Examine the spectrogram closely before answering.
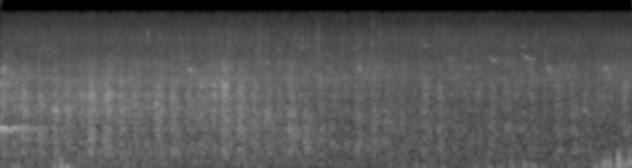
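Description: Steam locomotive working inside a tunnel as it approaches the portal: a whistle blast cuts off at the very start, then a steady rumble of exhaust and wheels on the rails, with heavier chuffs starting near the end as it nears the tunnel mouth.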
